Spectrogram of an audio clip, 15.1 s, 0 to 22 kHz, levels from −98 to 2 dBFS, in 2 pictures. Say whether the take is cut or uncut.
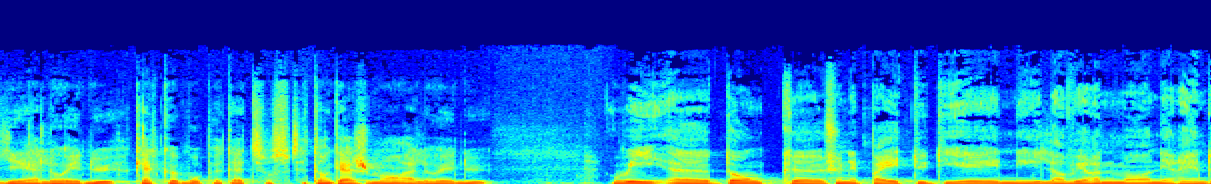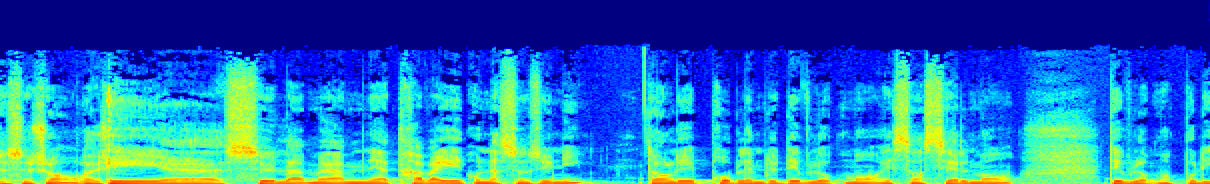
cut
